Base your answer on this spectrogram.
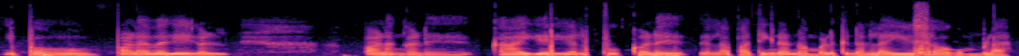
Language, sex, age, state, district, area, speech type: Tamil, female, 18-30, Tamil Nadu, Thoothukudi, urban, spontaneous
